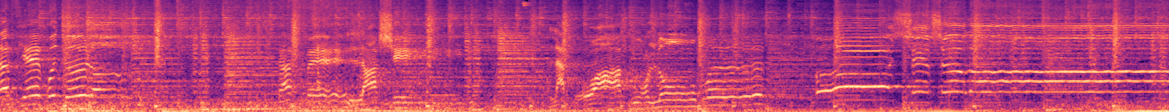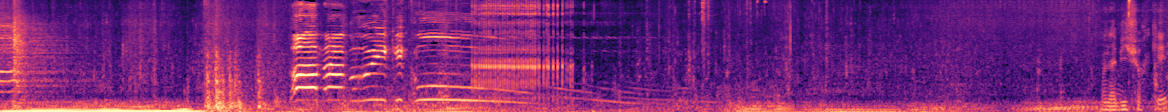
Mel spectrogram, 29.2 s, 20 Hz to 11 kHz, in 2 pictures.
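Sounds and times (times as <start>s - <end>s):
motorized dugout canoe engine rumbling on a river: 0.0s - 29.2s
speech: 0.1s - 2.6s, 3.5s - 6.0s, 6.9s - 9.7s, 28.4s - 29.2s
tonal calls and chirps: 20.0s - 24.5s.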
